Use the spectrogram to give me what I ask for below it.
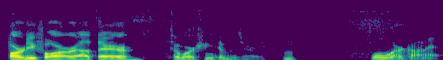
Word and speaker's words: Washington: It's actually we don't merge syllables together. We put an R in, so it's Washington.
